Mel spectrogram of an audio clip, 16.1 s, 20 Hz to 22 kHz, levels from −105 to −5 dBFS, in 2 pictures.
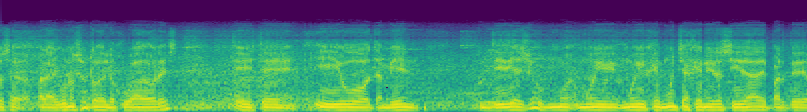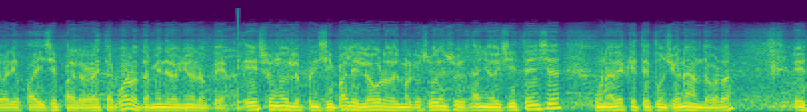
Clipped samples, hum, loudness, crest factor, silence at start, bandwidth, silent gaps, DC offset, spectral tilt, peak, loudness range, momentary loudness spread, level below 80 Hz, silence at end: under 0.1%; none; -9 LUFS; 6 dB; 0 s; 7.8 kHz; none; under 0.1%; -7.5 dB/octave; -2 dBFS; 1 LU; 5 LU; -40 dBFS; 0 s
